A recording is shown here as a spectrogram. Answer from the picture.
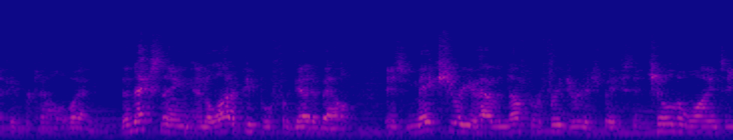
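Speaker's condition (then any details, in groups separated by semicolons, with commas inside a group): No condition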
